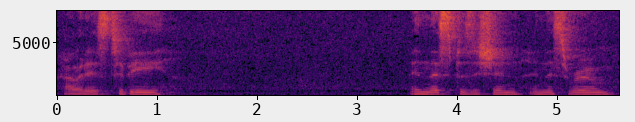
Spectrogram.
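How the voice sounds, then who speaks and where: A woman teaching a guided meditation, speaking in a gentle, unhurried way with long pauses. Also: on the low side, monotone, gravelly. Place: indoor room in a building. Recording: echoey room with faint noise.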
